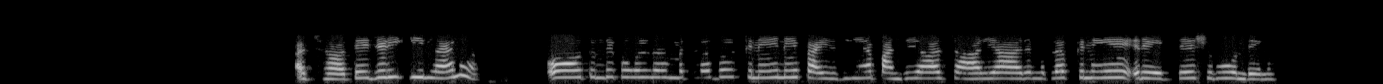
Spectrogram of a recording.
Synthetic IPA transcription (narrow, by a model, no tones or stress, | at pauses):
ə̰tːʃʰaːt̪eːd͡ʒeːɽiːʔiːlɛːnː | oːt̪ʊnd̪eːkoːlmət̪ləbkɪnẽːneːpɾaːizd̪iːãːpəɲd͡ʒjaːɾt͡ʃaːljaːɾmət̪ləb̚kɪneːɾeːʈ̚d̪eːʃʊɾuːɦõːnd̪eːneː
